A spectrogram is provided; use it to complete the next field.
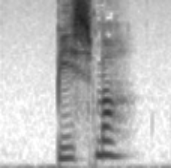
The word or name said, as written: bismer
